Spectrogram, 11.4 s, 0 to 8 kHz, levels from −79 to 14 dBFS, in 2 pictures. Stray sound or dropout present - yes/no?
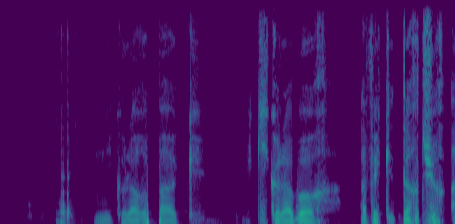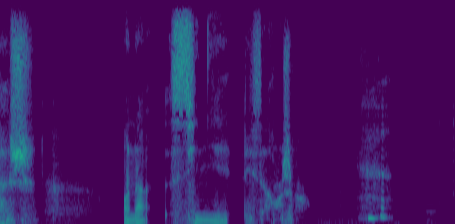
yes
